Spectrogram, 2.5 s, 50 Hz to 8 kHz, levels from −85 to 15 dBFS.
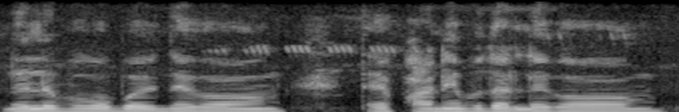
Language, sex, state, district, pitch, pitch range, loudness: Chakma, male, Tripura, Dhalai, 155 Hz, 155-160 Hz, -17 LUFS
